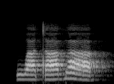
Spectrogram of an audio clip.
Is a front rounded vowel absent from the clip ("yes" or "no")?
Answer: yes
